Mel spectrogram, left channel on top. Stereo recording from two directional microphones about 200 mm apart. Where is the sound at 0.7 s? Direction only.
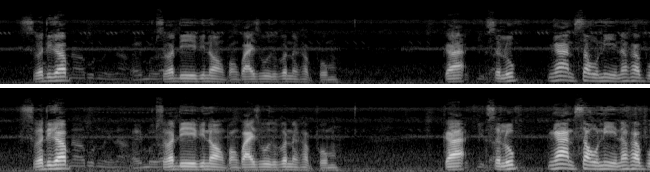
45° left (ahead or behind).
